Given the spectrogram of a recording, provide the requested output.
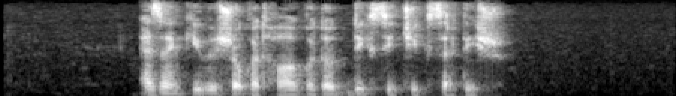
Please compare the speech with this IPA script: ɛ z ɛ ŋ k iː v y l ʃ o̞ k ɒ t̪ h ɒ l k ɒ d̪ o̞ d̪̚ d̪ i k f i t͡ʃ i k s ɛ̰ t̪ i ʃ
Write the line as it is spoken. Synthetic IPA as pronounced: ɛ z ɛ ŋ k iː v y l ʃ o̞ k ɒ t̪ h ɒ l ɡ ɒ t̪ o̞ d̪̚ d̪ i k s i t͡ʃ i k s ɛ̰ t̪ i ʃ

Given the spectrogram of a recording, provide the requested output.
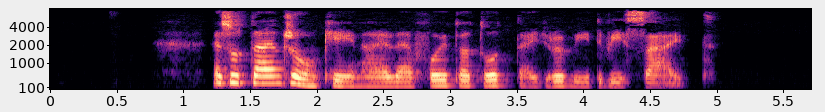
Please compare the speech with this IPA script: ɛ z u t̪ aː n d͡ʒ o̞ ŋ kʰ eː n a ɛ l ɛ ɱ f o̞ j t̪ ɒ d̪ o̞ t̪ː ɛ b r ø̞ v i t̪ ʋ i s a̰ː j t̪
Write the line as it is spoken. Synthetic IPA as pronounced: ɛ z u t̪ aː n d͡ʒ o̞ ŋ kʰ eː n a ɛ l ɛ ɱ f o̞ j t̪ ɒ t̪ o̞ t̪ː ɛ ɟ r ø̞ v i d̪ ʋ i s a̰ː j t̪

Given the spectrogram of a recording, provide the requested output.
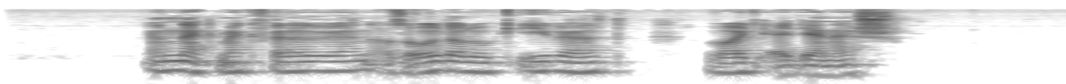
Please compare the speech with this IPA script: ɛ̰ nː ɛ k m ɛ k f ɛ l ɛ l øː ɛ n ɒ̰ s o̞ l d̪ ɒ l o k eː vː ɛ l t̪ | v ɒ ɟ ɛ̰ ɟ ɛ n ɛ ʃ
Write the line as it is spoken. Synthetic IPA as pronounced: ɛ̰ nː ɛ k m ɛ k f ɛ l ɛ l øː ɛ n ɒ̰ z o̞ l d̪ ɒ l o k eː v ɛ l t̪ | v ɒ ɟ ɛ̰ ɟ ɛ n ɛ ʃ

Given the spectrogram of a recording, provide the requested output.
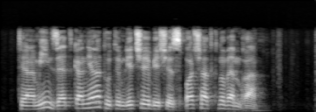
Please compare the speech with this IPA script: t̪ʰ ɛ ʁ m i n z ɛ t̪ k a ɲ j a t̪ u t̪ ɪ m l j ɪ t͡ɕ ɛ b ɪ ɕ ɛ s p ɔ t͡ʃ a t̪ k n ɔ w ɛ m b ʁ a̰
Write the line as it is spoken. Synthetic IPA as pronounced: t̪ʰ ɛ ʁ m i n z ɛ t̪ k a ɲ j a t̪ u t̪ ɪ m l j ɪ t͡ɕ ɛ b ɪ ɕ ɛ s p ɔ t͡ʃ a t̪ k n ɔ v ɛ m b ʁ a̰

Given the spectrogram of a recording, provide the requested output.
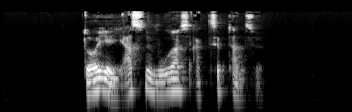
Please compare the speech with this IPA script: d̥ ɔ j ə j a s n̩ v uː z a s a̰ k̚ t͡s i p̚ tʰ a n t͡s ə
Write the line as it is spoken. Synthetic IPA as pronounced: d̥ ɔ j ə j a s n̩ v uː ʁ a s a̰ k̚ t͡s ɛ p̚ tʰ a n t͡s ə

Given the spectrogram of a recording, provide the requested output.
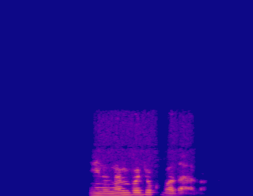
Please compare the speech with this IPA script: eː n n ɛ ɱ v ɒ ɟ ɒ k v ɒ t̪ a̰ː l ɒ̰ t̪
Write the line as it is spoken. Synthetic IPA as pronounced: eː n n ɛ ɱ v ɒ ɟ o k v ɒ d̪ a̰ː l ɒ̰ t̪

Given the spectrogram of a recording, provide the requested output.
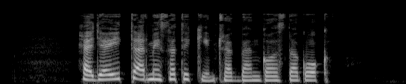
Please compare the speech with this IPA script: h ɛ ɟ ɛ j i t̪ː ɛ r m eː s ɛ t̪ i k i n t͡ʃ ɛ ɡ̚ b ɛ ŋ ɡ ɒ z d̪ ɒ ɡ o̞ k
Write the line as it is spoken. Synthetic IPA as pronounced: h ɛ ɟ ɛ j i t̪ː ɛ r m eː s ɛ t̪ i k i n t͡ʃ ɛ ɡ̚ b ɛ ŋ ɡ ɒ z d̪ ɒ ɡ o̞ k

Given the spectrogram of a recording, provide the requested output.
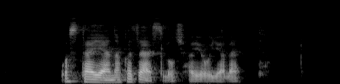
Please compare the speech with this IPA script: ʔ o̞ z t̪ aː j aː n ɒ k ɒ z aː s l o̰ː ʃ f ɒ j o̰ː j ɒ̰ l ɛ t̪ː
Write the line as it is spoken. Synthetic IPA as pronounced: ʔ o̞ s t̪ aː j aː n ɒ k ɒ z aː s l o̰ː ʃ h ɒ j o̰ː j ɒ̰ l ɛ t̪ː

